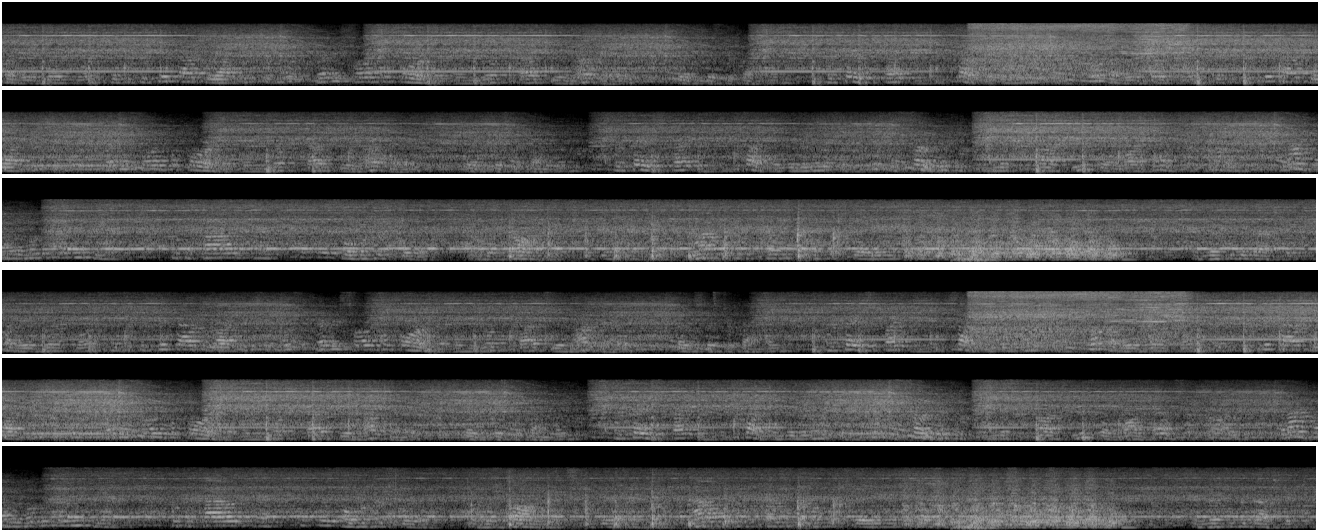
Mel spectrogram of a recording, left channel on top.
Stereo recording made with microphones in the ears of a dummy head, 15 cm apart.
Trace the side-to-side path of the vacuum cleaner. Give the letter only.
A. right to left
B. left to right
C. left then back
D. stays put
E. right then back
E.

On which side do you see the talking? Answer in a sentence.
In this clip you hear the talking on the right.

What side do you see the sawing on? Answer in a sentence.
You can hear the sawing in the centre.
